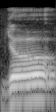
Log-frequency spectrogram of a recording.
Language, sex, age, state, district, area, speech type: Hindi, male, 60+, Bihar, Begusarai, rural, spontaneous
